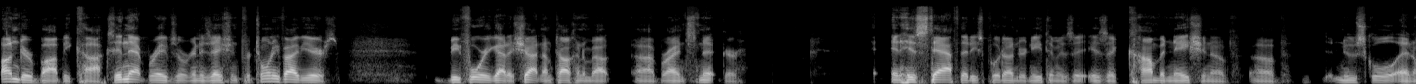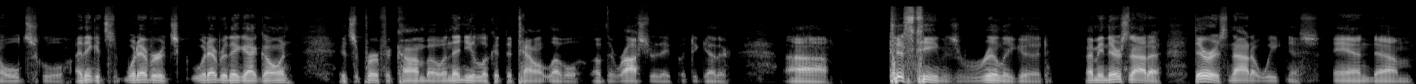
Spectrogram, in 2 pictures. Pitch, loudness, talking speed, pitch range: 85 Hz, -21 LUFS, 185 wpm, 80-100 Hz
